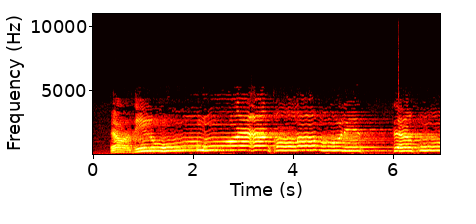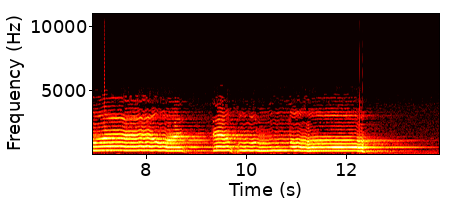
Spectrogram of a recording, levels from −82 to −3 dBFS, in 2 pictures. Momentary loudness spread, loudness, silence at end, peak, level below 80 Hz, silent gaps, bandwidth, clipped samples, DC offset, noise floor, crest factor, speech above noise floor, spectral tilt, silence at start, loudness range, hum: 15 LU; -12 LUFS; 0.55 s; 0 dBFS; -58 dBFS; none; 4.7 kHz; under 0.1%; under 0.1%; -42 dBFS; 12 dB; 29 dB; -7.5 dB/octave; 0.35 s; 2 LU; none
